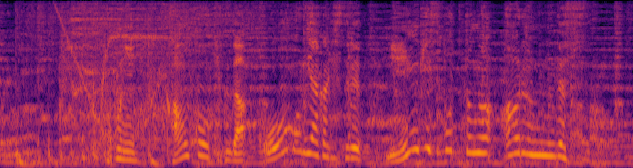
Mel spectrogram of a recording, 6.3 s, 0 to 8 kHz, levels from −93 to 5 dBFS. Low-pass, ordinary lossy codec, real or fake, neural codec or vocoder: none; none; fake; codec, 16 kHz, 8 kbps, FreqCodec, larger model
